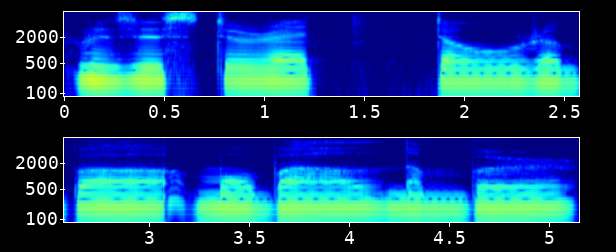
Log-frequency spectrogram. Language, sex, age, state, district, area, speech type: Manipuri, female, 18-30, Manipur, Kangpokpi, urban, read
